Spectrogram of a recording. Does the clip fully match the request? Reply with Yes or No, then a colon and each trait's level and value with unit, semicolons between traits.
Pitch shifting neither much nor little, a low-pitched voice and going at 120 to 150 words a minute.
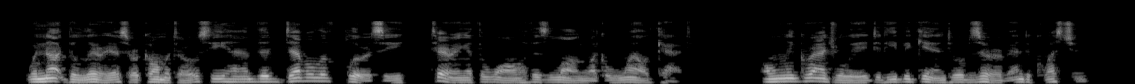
No: average, 4.4 semitones; low, 110 Hz; average, 170 wpm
